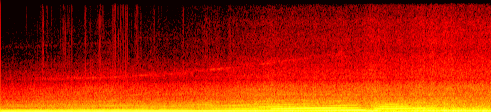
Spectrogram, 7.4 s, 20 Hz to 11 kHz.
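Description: A 2017 Kawasaki Z1000 motorcycle engine on a test ride pulls hard in second gear, its loud steady drone rising smoothly in pitch, briefly dipping at a shift-like blip, then climbing again, with constant wind rush.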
